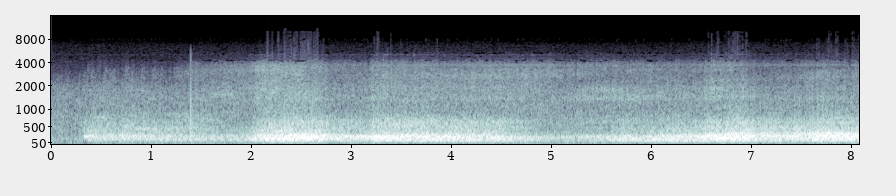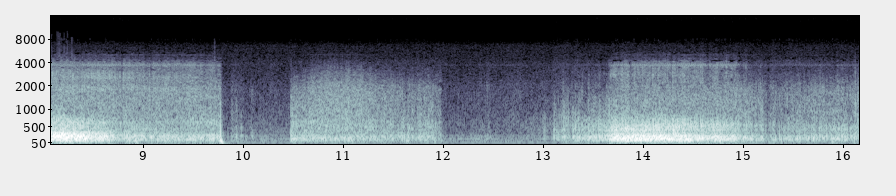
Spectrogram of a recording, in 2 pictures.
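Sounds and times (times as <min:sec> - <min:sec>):
Gemini 6 rocket engines roaring at lift-off from the launch pad: 0:00.0 - 0:16.1.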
